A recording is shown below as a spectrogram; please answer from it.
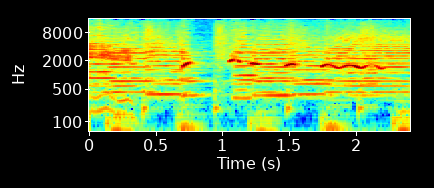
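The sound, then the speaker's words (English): Someone whistles a short, wavering melody in high, trilling notes, steady, over a dense, sustained tonal background. “That was me whistling.”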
